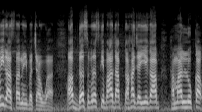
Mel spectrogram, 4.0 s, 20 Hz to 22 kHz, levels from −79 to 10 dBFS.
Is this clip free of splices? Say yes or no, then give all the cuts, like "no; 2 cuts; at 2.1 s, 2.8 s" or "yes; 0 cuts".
yes; 0 cuts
